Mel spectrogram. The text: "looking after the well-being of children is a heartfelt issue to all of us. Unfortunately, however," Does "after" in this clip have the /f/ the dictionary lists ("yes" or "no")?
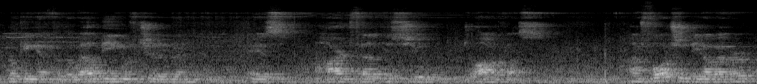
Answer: no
